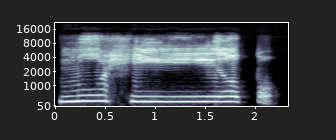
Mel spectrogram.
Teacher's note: آپ یہاں پہ قلقلہ بھی کریں گے لیکن آپ کو پتہ ہے کہ ہیوی لیٹرز ہے تو ہیوینس بھی واضح ہوگی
